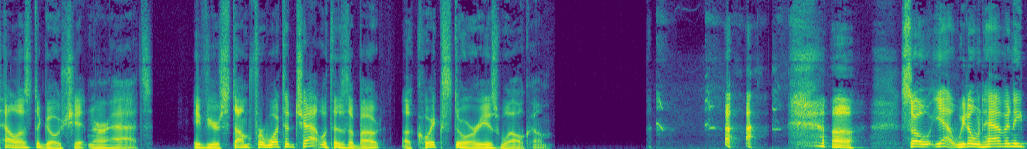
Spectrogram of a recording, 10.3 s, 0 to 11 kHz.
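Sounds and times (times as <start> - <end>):
speech: 0.0 - 5.6, 6.5 - 10.2
man imitating a dog's whimpering: 6.5 - 7.2.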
